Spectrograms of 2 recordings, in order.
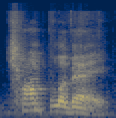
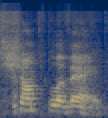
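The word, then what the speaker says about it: champlevé: it's different than, and then people say chomp leve. What? Chomp leve. It's shump leve. Shump, not chomp. Shump leve.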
